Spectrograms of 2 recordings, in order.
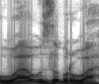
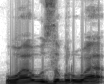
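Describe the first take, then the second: No difference in how they are said.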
